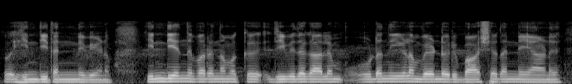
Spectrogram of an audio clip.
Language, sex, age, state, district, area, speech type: Malayalam, male, 18-30, Kerala, Kasaragod, urban, spontaneous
